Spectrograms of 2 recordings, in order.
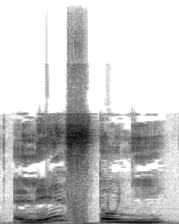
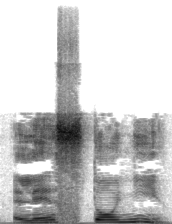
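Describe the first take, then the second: First: The article is said separately before the word. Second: The article is joined to the word as one.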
